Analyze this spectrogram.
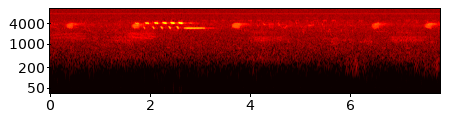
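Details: Ortolan bunting recorded 3 June 2017 at Julków: short high notes every second or two, plus one phrase of about five quick repeated notes ending in a lower drawn-out tone, over a quiet background.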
